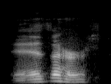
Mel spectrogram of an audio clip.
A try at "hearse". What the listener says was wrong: with a T. There's no T in hearse.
